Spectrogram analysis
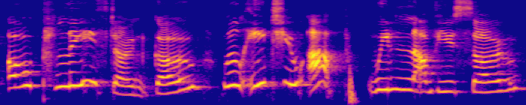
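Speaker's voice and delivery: high, loud, slow begging; pleading monsters. Acted. Wild things begging Max to stay, high pleading cry. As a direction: beg him not to leave. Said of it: "But the wild things cried".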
